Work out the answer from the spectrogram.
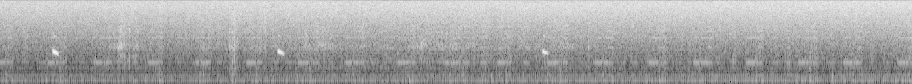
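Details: Osprey at the Loch Garten nest, as the male lands on the female EJ's back: three short, sharp downslurred chirps a couple of seconds apart, against steady broadband hiss and a faint hum.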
